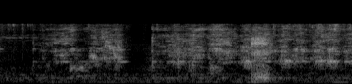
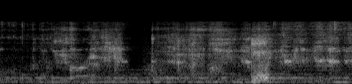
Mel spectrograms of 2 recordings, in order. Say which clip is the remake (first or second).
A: second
